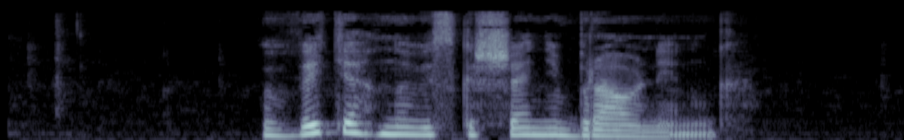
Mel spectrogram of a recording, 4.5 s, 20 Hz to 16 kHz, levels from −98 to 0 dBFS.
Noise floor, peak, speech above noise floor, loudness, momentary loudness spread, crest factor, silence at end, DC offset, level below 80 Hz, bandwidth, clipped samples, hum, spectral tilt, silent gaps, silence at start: -83 dBFS; -16 dBFS; 50 dB; -33 LUFS; 14 LU; 20 dB; 0.85 s; under 0.1%; -72 dBFS; 11.5 kHz; under 0.1%; none; -5.5 dB/octave; none; 1.3 s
